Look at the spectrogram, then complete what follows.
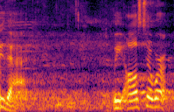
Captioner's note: audience laughs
